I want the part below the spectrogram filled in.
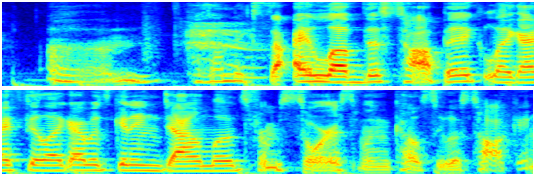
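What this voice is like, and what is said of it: Hoarse, losing voice. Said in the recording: “when I am like really tired, I lose my voice... I'm losing my voice right now. I'm sorry that I sound so crazy... my voice sounds crazy”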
